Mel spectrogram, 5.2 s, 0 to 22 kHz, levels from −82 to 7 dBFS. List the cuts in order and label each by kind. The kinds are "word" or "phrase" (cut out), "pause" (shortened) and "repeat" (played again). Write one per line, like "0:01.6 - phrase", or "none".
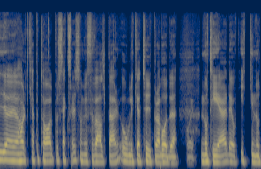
0:01.4 - word
0:03.2 - word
